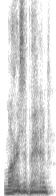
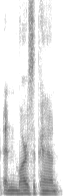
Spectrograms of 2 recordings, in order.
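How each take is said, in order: First: Marzipan said through a laugh, higher; laughing delight. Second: Said in the usual way. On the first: Real, not acted. Relishing the word marzipan with a laugh. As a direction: savor marzipan with a giddy laugh.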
